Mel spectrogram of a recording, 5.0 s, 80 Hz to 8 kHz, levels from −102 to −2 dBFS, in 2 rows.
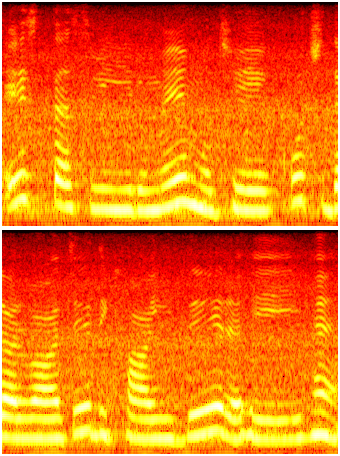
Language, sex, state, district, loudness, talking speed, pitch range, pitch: Hindi, female, Madhya Pradesh, Katni, -13 LUFS, 120 wpm, 225-280 Hz, 240 Hz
